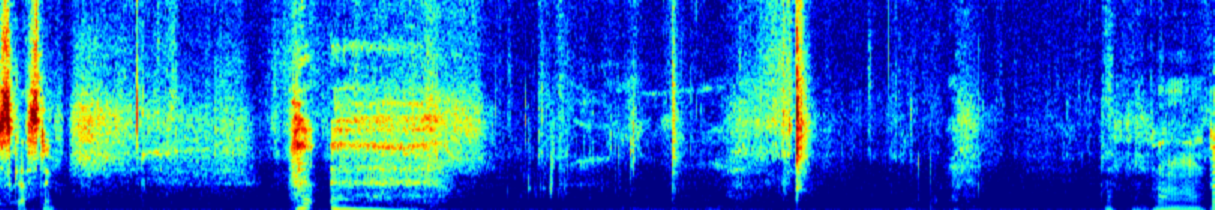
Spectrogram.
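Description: Latex gloves rustle and snap as a man pulls them on.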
